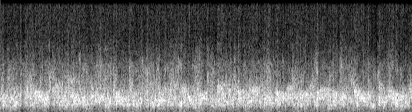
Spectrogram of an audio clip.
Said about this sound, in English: I want to thank you all. Let's give a round of applause for our panel.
